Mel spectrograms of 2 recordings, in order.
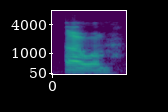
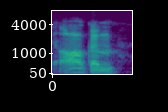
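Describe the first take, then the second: First: No g sound is heard in the middle. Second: A g sound is heard in the middle. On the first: "the G H is a sort of like a a bit like the G H in the English word through ... you don't really pronounce it" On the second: "Most people pronounce it Ogham"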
